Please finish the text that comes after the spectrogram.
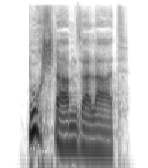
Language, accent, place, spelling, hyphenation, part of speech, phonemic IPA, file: German, Germany, Berlin, Buchstabensalat, Buch‧sta‧ben‧sa‧lat, noun, /ˈbuːxʃtaːbn̩zaˌlaːt/, De-Buchstabensalat.ogg
- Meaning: alphabetical puzzle, alphabetical jumble, jumble of letters, letter salad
